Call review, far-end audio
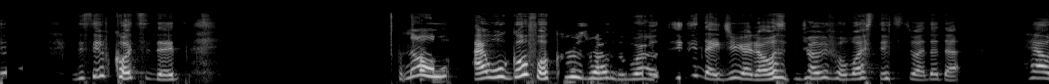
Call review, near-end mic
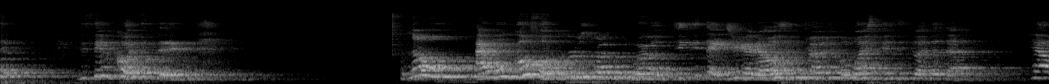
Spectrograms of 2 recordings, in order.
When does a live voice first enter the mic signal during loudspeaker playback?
none

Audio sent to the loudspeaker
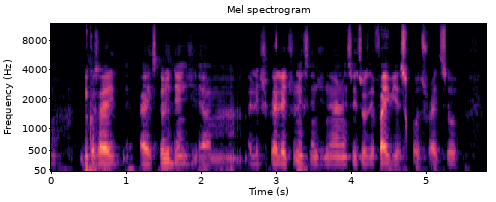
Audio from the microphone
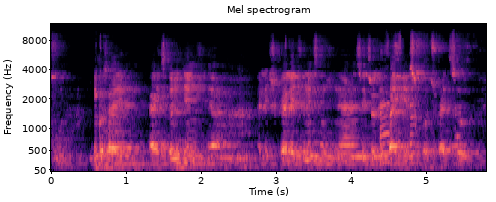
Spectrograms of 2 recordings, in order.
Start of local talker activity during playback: 4.3 s

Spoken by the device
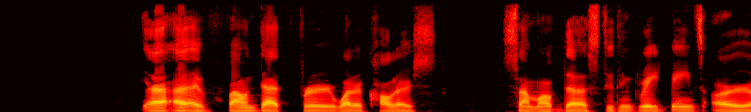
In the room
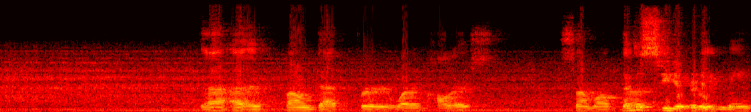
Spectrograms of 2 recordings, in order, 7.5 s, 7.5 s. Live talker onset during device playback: 6.2 s

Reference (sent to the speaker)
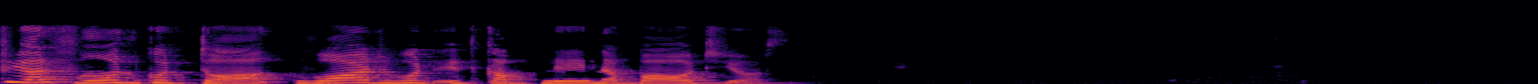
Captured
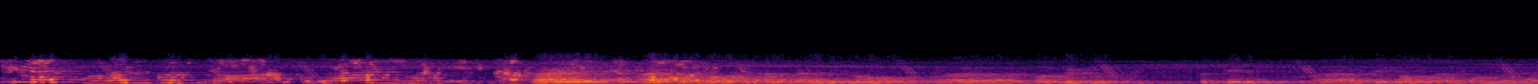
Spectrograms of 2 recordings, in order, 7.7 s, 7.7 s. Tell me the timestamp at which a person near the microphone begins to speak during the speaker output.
2.6 s

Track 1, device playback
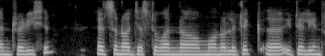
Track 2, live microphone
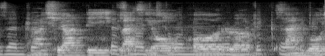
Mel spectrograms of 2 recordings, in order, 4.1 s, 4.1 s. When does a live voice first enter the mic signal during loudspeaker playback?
0.4 s

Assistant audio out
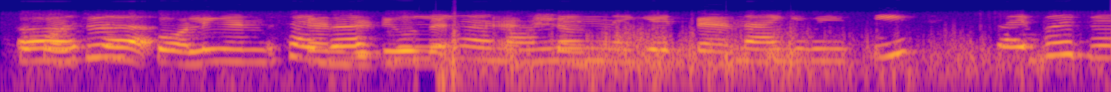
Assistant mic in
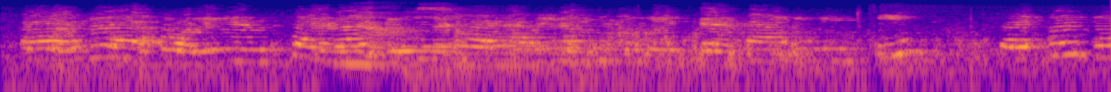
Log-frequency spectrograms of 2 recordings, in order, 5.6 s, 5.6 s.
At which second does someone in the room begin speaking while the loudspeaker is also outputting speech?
1.7 s

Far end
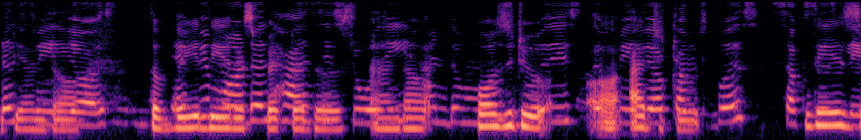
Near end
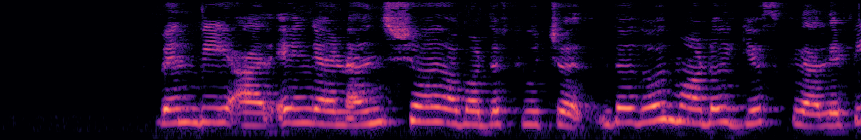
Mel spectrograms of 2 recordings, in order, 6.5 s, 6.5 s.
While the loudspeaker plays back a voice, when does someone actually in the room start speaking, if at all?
1.2 s

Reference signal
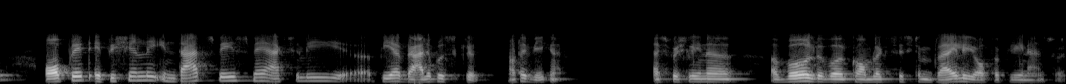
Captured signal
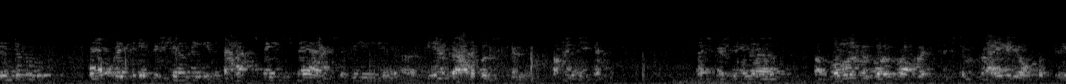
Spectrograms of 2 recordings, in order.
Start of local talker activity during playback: none

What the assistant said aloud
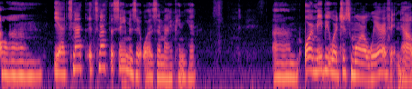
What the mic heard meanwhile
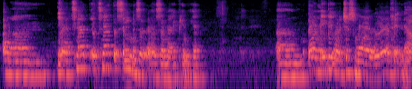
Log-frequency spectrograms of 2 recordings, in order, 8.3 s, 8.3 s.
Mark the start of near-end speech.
none

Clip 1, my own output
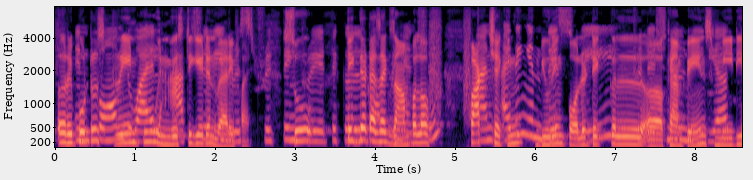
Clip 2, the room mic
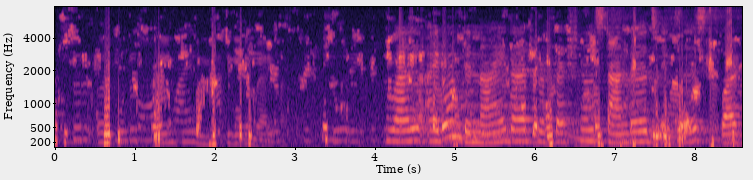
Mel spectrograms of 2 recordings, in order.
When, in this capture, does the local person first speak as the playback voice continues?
4.1 s

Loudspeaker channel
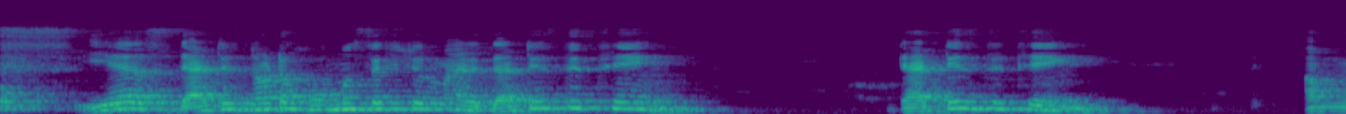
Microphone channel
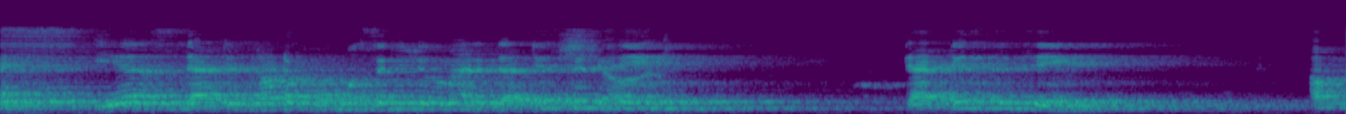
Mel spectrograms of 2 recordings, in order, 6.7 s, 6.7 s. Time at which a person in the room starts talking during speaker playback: 2.8 s

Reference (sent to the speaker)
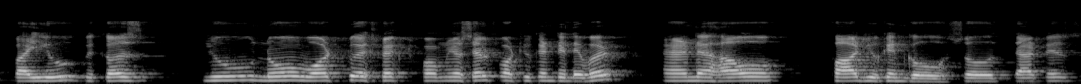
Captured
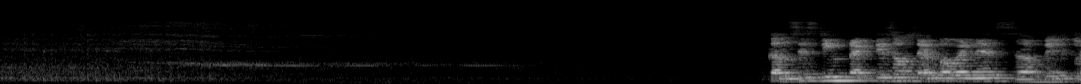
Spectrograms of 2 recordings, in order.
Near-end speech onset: 7.7 s

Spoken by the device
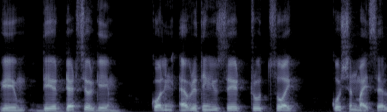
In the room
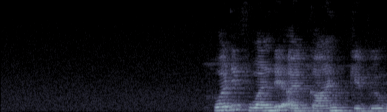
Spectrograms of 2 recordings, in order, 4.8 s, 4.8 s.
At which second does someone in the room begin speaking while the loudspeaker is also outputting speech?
2.7 s

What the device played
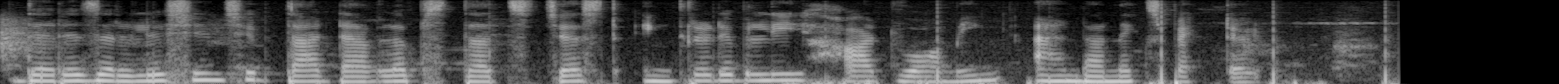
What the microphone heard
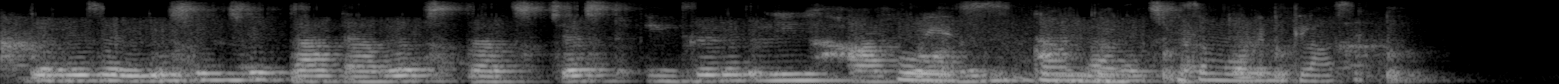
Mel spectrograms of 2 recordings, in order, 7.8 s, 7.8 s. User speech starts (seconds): 4.5 s

